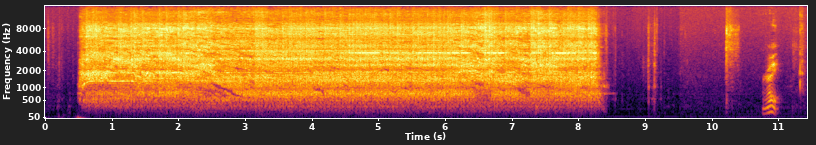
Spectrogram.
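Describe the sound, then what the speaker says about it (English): A hairdryer blows hot air onto stain on a scale model, a loud, steady whooshing roar that runs for about eight seconds and then cuts off, leaving faint handling noises and a brief voice. "I can get the hairdryer and force dry it"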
